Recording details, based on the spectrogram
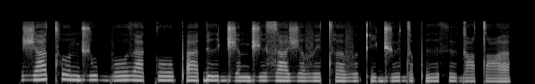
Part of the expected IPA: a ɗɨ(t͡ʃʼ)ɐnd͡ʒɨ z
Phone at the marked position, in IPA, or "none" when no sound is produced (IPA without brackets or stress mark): d͡ʒ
